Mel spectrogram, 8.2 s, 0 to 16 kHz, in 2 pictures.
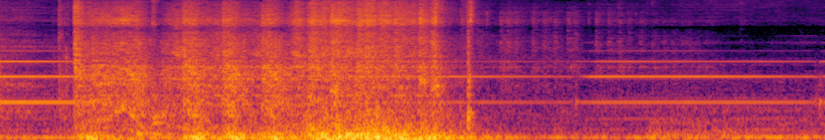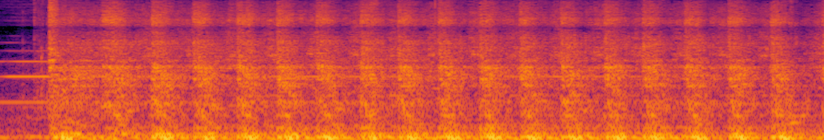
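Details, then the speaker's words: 5.9L 24-valve Cummins diesel after replacing a rotted ground wire: chugging crank about two beats a second, a pause, then weaker cranking on one old battery, never firing. Cranks but no start. "Oh, ran out of power. Okay, gonna give this another minute, charge back up."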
